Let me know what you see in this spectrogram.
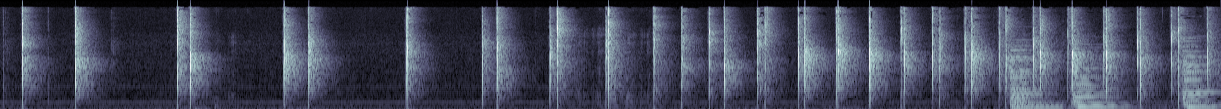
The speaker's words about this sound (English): That is a classic example of the slow clap.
